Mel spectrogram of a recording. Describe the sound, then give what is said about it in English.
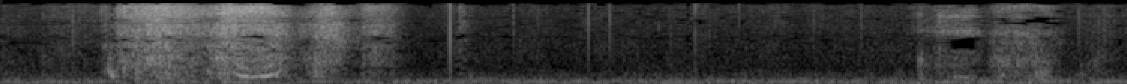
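A single forceful sneeze bursts out early on, a sharp breathy blast with a brief voiced edge, then fades into quiet breathing and faint rustling. “Wait, I have to sneeze first.”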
